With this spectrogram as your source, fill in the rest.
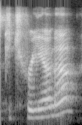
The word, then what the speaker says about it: Catriona: So the real pronunciation is Catriona, but it's with a C.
